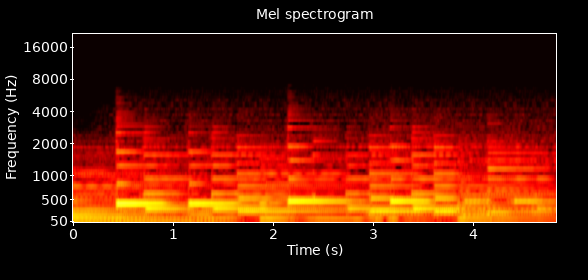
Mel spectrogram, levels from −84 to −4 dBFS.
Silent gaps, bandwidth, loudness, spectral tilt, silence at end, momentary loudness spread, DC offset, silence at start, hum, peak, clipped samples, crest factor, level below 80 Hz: none; 7 kHz; -29 LUFS; -9 dB/octave; 0 s; 8 LU; under 0.1%; 0 s; none; -14 dBFS; under 0.1%; 14 dB; -46 dBFS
